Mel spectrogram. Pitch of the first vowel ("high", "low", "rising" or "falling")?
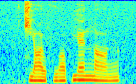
low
